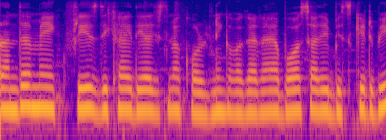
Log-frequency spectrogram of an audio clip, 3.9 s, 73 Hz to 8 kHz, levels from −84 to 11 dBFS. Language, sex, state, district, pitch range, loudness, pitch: Hindi, female, Haryana, Rohtak, 190-210 Hz, -15 LUFS, 200 Hz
